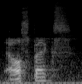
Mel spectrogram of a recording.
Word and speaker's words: Auspex: With Auspex, I think I was in doubt how to pronounce this word on the last video. Apparently it's Auspex.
